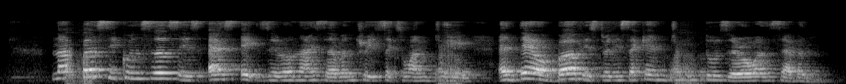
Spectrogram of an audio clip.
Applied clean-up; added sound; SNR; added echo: neural separator model SepFormer DNS4.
